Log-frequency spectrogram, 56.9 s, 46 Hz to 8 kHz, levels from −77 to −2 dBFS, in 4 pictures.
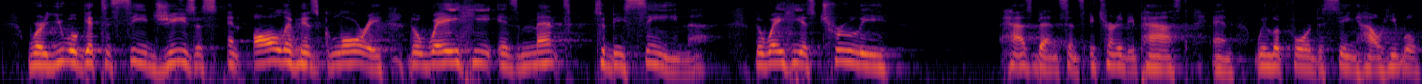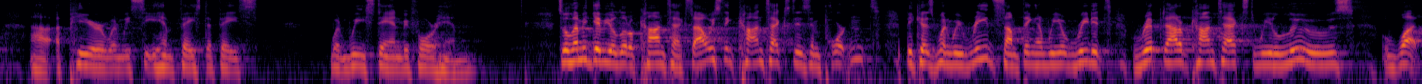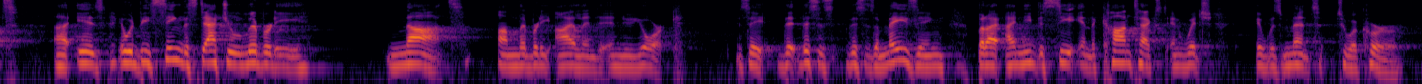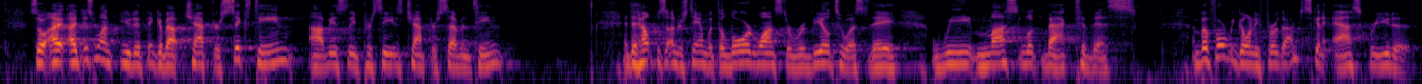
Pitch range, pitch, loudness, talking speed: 130-170 Hz, 150 Hz, -36 LUFS, 180 wpm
